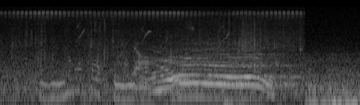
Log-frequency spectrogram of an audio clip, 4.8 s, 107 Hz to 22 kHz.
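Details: A red deer stag in the rut gives a drawn-out, moaning call that swells and wavers over a couple of seconds, heard from a viewing tower at Weerterbos on 27 September 2013, 19:00–19:30, during courtship before mating.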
